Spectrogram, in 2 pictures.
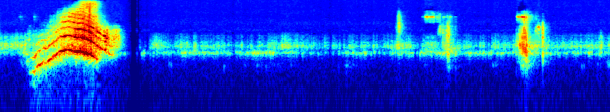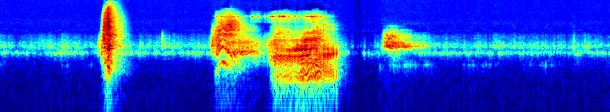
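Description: A tent zipper pulled shut in the first second, a quick rasp rising in pitch. Later come a sharp click, then about a second of scraping and rustling as a tent peg is worked out of the sandy ground at the base of the tent.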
